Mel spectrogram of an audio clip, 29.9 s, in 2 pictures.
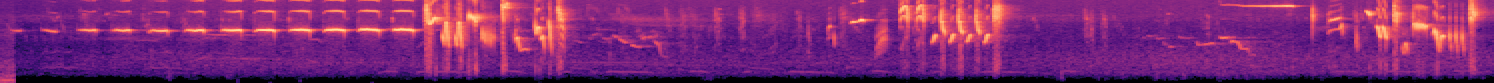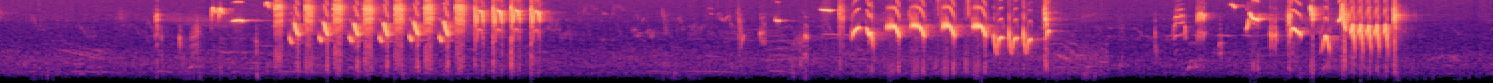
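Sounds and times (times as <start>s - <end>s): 
Common nightingale song: 0.0s - 29.8s.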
